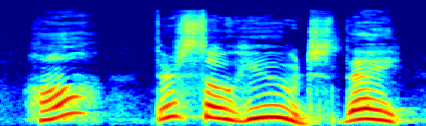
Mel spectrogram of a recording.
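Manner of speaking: high, loud, frightened yelp; panicked outcry. A narrator's reading. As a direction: blurt it out in alarm at the huge birds. Boy panics at giant birds.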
